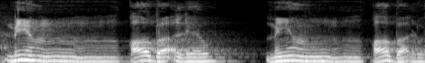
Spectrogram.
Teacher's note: Sedangkan cara membacanya menjadi sengo atau eng.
